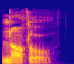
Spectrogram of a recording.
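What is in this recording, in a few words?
"noddle", British English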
